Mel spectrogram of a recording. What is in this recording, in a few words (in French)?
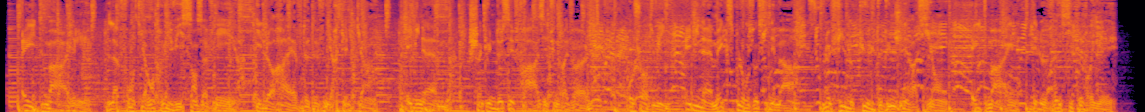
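Belgian French, male, commercial; voice demos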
